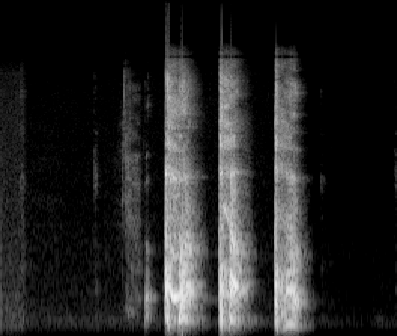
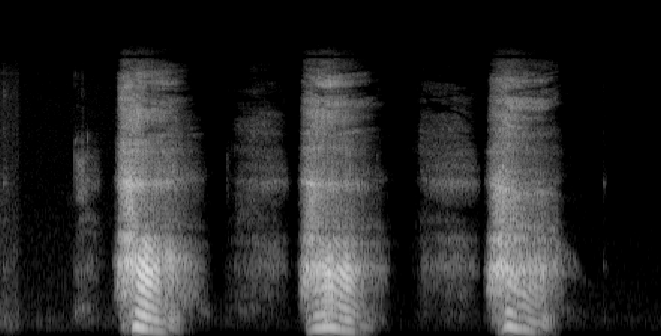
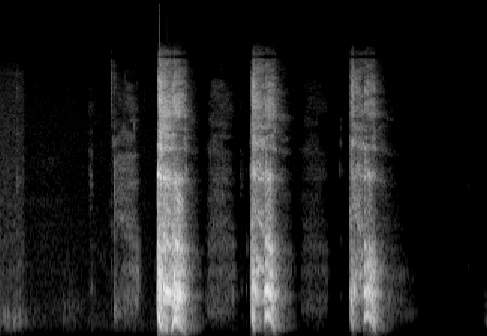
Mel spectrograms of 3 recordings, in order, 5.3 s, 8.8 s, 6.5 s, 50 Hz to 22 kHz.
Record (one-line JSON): {"cough_length": "5.3 s", "cough_amplitude": 26028, "cough_signal_mean_std_ratio": 0.35, "exhalation_length": "8.8 s", "exhalation_amplitude": 14907, "exhalation_signal_mean_std_ratio": 0.37, "three_cough_length": "6.5 s", "three_cough_amplitude": 25835, "three_cough_signal_mean_std_ratio": 0.28, "survey_phase": "beta (2021-08-13 to 2022-03-07)", "age": "65+", "gender": "Male", "wearing_mask": "No", "symptom_other": true, "smoker_status": "Never smoked", "respiratory_condition_asthma": false, "respiratory_condition_other": false, "recruitment_source": "REACT", "submission_delay": "3 days", "covid_test_result": "Negative", "covid_test_method": "RT-qPCR"}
